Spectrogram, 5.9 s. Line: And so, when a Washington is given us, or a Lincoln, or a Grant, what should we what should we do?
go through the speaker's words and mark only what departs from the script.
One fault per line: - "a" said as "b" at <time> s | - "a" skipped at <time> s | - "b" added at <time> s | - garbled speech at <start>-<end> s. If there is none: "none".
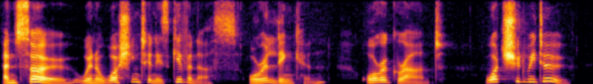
- "what should we" skipped at 5.4 s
